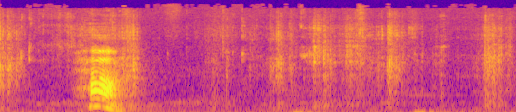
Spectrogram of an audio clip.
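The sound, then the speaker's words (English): A single crisp crunch as someone bites into a kettle cooked tropical salsa potato chip. The bite is brief and fairly faint, followed by a few softer, quieter sounds. “The chip has good crunch.”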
